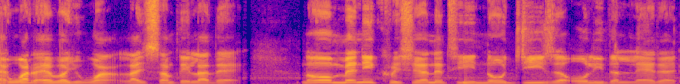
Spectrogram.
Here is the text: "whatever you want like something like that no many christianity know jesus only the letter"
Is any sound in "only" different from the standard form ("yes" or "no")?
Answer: no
